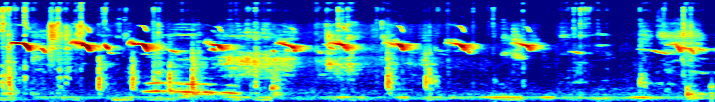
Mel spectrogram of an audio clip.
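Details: Coloured chicks at a spicy Sun Poppers feed, peeping in high descending notes at a steady pace, with a lower drawn-out tone near two seconds and scattered tapping of beaks.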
